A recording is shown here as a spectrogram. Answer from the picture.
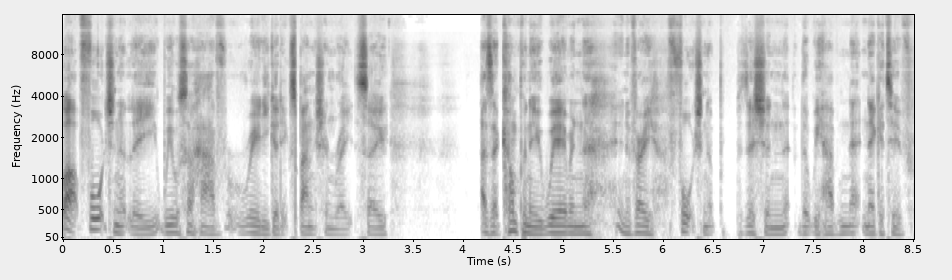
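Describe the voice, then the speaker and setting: On a very clean recording with a silent background, a man with a medium-pitched voice talks at a fairly quick pace with fairly even intonation. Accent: British. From Britain. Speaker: startup co-founder. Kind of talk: casual chat. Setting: studio. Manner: halting.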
